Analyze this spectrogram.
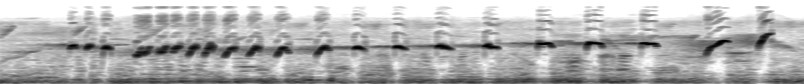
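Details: Master song of a greater green leafbird for training: a fast, loud series of bright whistled chirps, each a short rising or falling note, repeated several times a second, ending in upward slurred whistles.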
